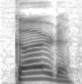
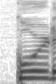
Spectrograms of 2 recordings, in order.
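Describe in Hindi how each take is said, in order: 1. स्वर एक केंद्रीय 'er' ध्वनि है। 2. स्वर एक गोलाकार 'oo' ध्वनि है। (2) "कुर्ड नहीं करना है"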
